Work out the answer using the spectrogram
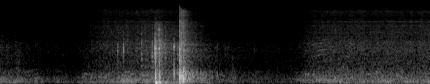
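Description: Aerial firework shells bursting: two sharp bangs in quick succession about a second and a half in, with quieter steady noise of the show around them.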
